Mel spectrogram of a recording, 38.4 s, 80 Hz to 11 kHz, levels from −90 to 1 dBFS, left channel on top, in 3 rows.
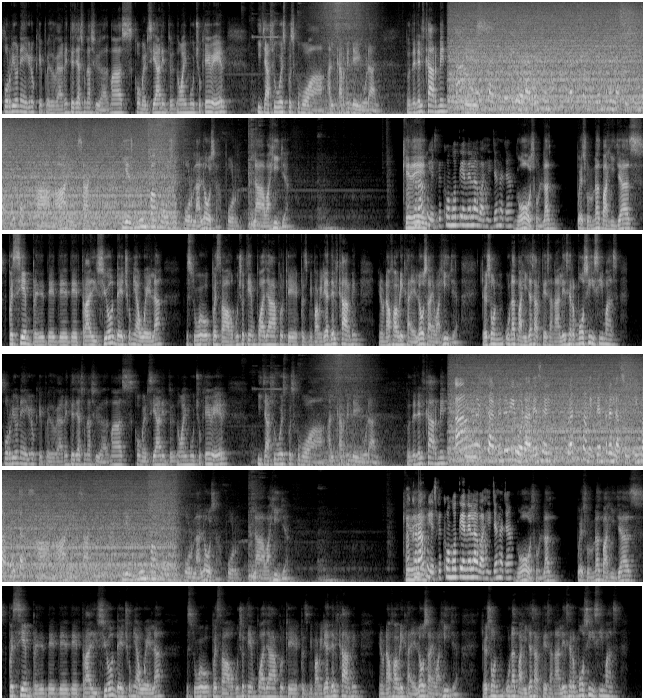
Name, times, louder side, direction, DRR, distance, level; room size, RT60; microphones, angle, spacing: voice 1, 0.0-4.8 5.1-7.6 8.1-9.8 13.5-18.7 20.8-21.4 23.0-23.9 24.3-28.9 29.3-32.9 33.2-35.0 35.2-38.0, left 3 dB, 70° left, 1.0 m, -27 dB
sound 1, 3.5-20.6, left 1 dB, 55° left, 2.7 m, -40 dB
sound 2, 8.9-16.3, left 2 dB, 40° left, 3.2 m, -24 dB
voice 2, 9.1-11.0 11.3-13.5 20.9-23.1, right 5 dB, 60° right, 0.6 m, -23 dB
18.0 x 9.1 x 2.7 m
head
